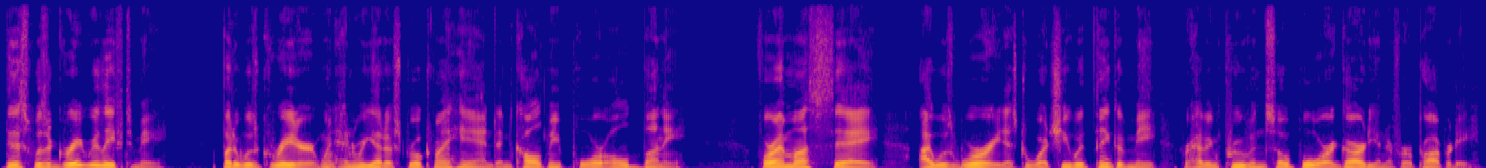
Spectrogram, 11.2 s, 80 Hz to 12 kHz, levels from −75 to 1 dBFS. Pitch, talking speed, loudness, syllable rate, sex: 110 Hz, 255 wpm, -20 LUFS, 6.1 syllables/s, male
